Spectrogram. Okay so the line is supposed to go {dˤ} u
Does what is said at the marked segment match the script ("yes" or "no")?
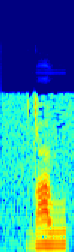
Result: yes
